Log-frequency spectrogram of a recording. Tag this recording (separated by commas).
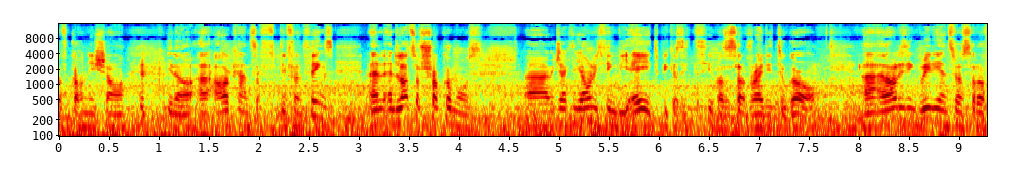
Motor vehicle (road), Car, Vehicle, Speech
